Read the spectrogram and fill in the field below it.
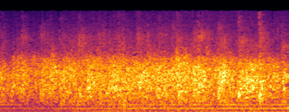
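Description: Steady crowd applause for the event's newest goon, a dense wash of many hands clapping at an even, moderately loud level throughout, with no voices standing out.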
